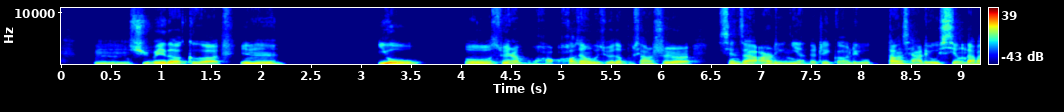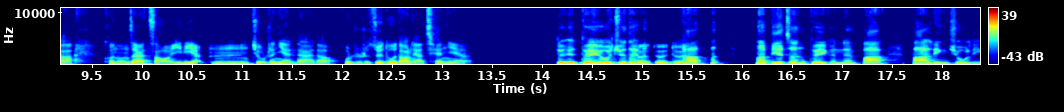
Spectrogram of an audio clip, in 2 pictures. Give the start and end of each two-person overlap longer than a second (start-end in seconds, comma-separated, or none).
none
